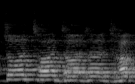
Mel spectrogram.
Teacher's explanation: च छ आपके जीभ जो है जाकर के तालु में सटता है, तो इसका उच्चारण जो है तालु से होता है। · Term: तलाव्य वर्ण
